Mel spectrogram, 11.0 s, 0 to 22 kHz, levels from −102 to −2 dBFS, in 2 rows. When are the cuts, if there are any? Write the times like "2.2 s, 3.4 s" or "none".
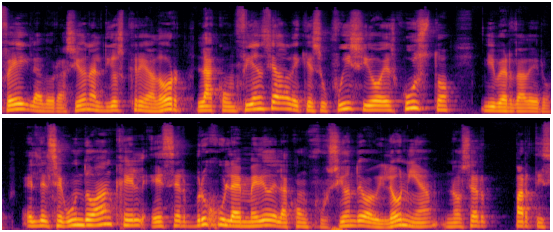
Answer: none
